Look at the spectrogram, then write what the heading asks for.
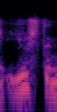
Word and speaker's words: Houston: literally is you know i believe it's houston not houston and it is houston yes yes for sure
